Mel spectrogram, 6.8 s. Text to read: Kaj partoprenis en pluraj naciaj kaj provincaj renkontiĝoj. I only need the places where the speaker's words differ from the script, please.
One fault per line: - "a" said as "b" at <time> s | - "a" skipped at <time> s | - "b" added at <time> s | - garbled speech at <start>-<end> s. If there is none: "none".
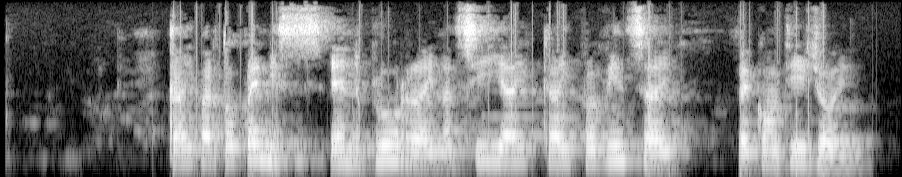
none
